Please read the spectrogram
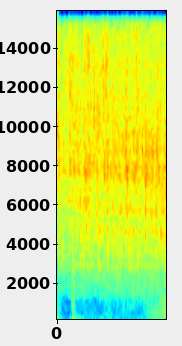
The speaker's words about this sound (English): I'm going to get a bowl. So I'm going to fill it with cold water.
